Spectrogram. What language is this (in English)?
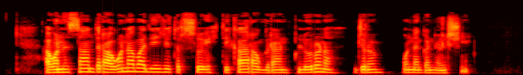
Pashto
